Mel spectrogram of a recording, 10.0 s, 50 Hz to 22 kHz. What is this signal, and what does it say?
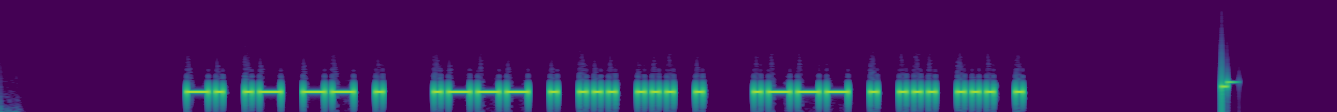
Morse code, heard as a keyed tone, about 22 wpm, 700 Hz. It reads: NAME JESSE JESSE
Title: K1USN SST QSO Practice 22wpm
